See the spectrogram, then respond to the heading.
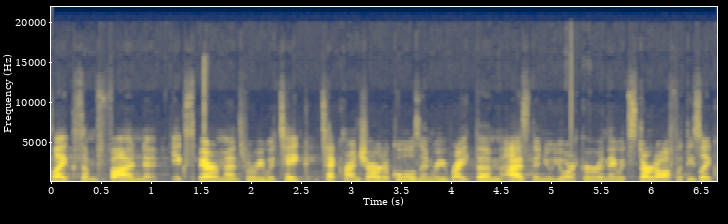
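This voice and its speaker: A woman in her thirties on a conference panel, talking fluently and casually with many "like" and "you know" fillers. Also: medium pitch. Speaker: startup CEO panelist. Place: large conference stage. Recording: reverberant hall, dull lo-fi sound.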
